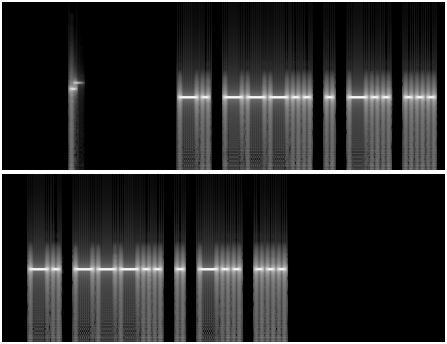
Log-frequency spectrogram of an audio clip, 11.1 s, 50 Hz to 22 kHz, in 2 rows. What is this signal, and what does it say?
Morse code, heard as a keyed tone, about 17 wpm, 700 Hz. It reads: N8EDS N8EDS
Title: USA Call Signs Repeated 2x 17wpm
